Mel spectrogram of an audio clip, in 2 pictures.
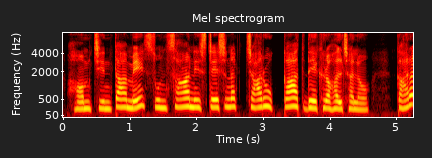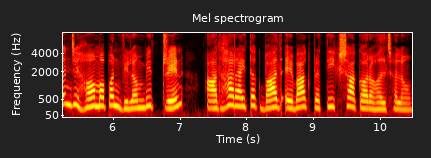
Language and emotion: Maithili, fearful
